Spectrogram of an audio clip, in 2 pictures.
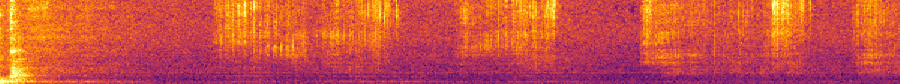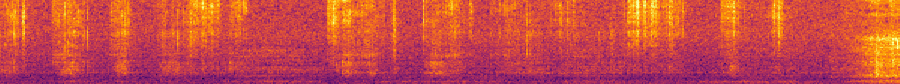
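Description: Razorock SLAB safety razor scraping through lathered stubble on the neck, in a string of short, irregular strokes, faint.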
